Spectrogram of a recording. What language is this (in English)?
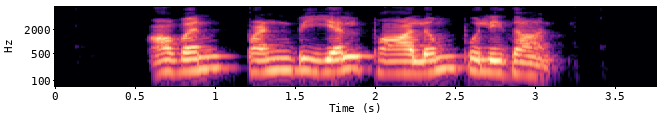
Tamil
